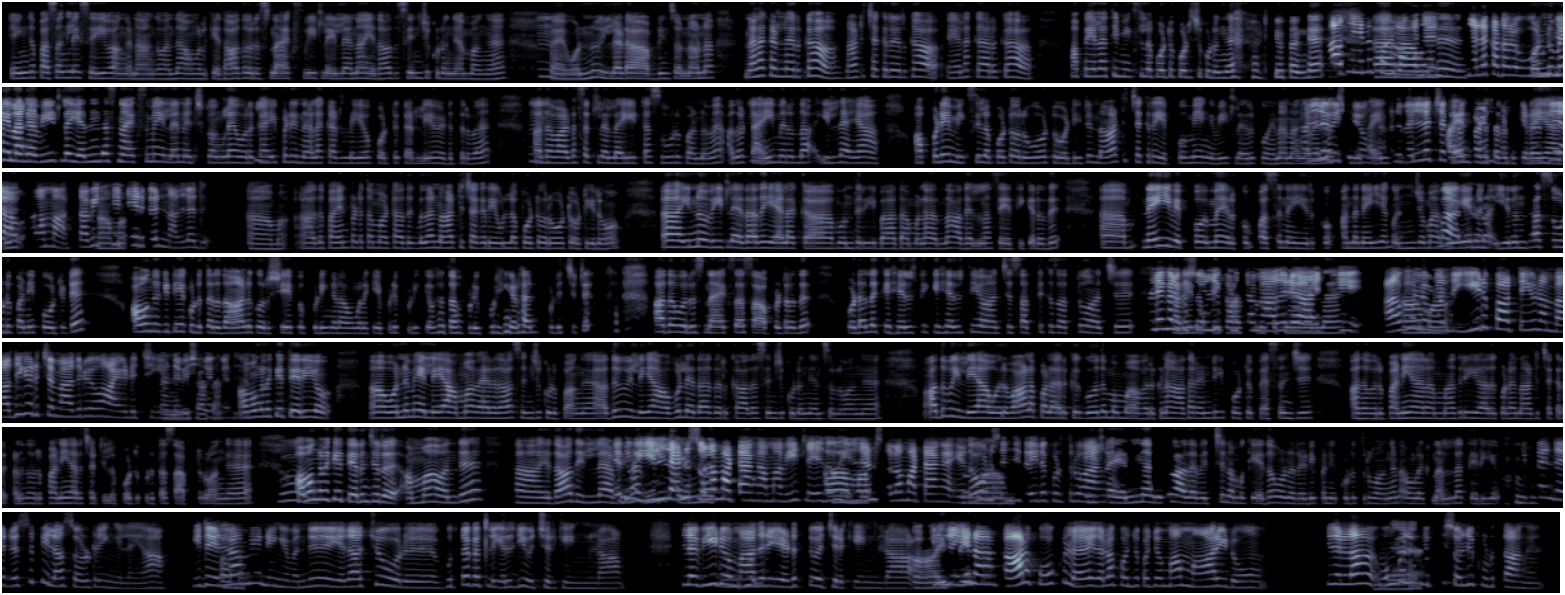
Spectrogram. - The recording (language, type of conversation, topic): Tamil, podcast, சொந்தக் குடும்ப சமையல் குறிப்புகளை குழந்தைகளுக்கு நீங்கள் எப்படிக் கற்பிக்கிறீர்கள்?
- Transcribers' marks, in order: in English: "ஸ்நாக்ஸ்"; in English: "மிக்ஸியில"; laughing while speaking: "குடுங்க அப்டிவாங்க"; in English: "ஸ்நாக்ஸ்மே"; in English: "லைட்டா"; in English: "டைம்"; in English: "மிக்ஸில"; distorted speech; other noise; "எப்பவுமே" said as "வெப்பவுமே"; in English: "ஷேப்பு"; laughing while speaking: "உங்களுக்கு எப்டி பிடிக்க வருதா அப்டி புடிங்கடான்னு புடிச்சுட்டு"; in English: "ஸ்நாக்ஸா"; in English: "ஹெல்த்திக்கு ஹெல்த்தியும்"; in English: "ரெடி"; chuckle; in English: "ரெசிபிலாம்"; in English: "வீடியோ"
